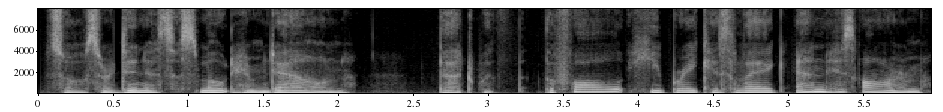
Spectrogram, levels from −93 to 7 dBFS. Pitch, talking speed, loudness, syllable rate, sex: 160 Hz, 170 wpm, -17 LUFS, 4.1 syllables/s, female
